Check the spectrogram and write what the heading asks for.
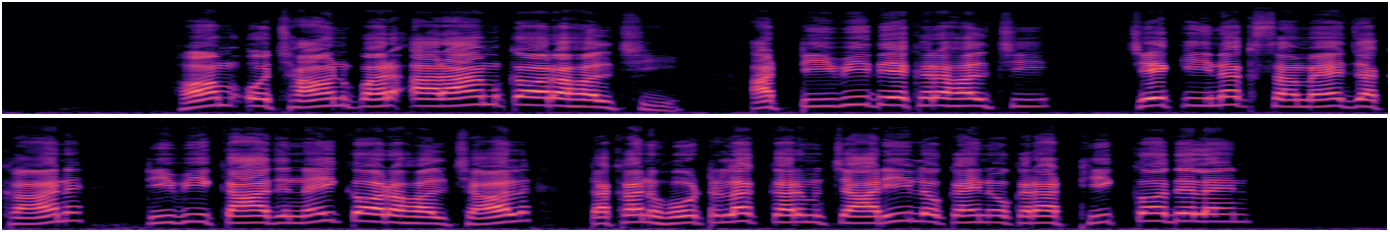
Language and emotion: Maithili, happy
